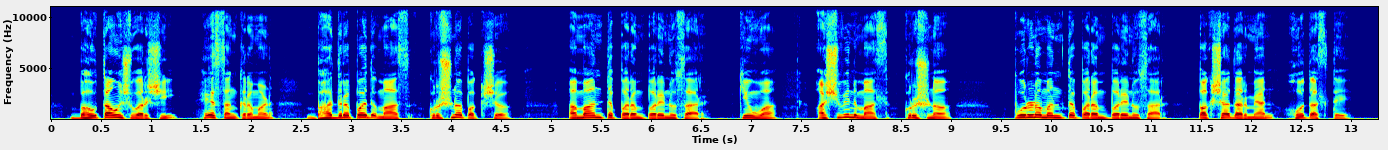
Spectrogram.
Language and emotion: Marathi, neutral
